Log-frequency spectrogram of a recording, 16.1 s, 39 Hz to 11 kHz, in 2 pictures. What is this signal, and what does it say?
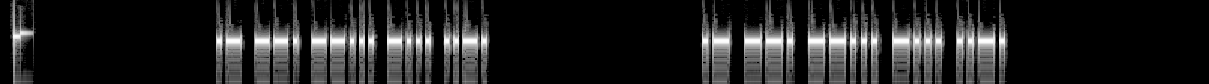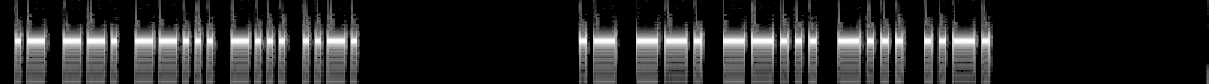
Morse code, heard as a keyed tone, about 30 wpm, 700 Hz. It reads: AG7BF AG7BF AG7BF AG7BF
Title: Speed Racing - USA 2x2 Call Signs 25wpm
